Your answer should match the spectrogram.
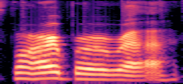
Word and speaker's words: Barbara: You know, my name is Barbara. It's three syllables, but everybody calls me Barbara.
